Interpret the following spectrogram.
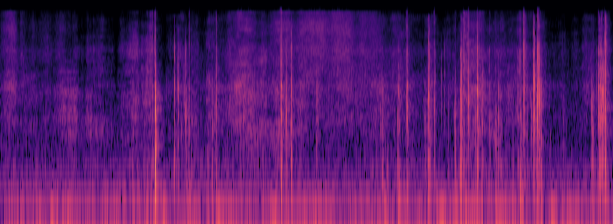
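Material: Plastic film.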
